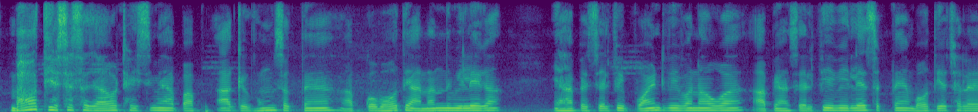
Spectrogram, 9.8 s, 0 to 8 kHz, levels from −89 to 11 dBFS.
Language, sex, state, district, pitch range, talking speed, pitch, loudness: Hindi, male, Bihar, Muzaffarpur, 140-160 Hz, 220 wpm, 155 Hz, -17 LUFS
